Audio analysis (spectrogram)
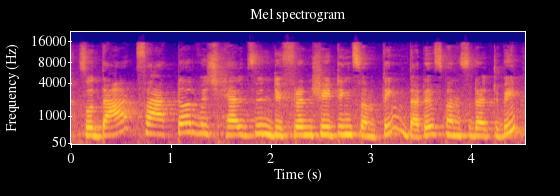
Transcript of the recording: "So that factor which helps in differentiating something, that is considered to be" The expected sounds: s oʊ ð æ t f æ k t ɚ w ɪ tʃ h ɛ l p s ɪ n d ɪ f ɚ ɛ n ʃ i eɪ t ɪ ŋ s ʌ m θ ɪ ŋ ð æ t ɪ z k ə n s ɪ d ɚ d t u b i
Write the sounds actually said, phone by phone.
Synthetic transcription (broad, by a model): s oʊ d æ t f æ k t ɚ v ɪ tʃ h ɛ l p s ɪ n d ɪ f ɚ ɛ n ʃ i eɪ t ɪ ŋ s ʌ m t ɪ ŋ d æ t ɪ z k ə n s ɪ d ɚ d t u b i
